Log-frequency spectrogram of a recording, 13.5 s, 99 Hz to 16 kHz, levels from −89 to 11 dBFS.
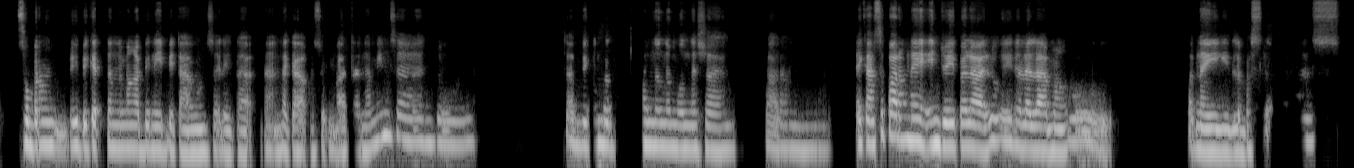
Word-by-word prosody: sobrang 200 -1 +2
bibigat 190 -1 +2
na 190 - -2
ng 180 - 0
mga 180 -1 0
binibitawang 165 -2 +1
salita 155 -3 -4
na 170 -2 -5
nagkakasumbatan 170 0 -4
na - - -2
minsan, 225 -3 -1
gano'n. 205 0 -4 0.9
Sabi 210 -5 -2
ko 210 - -1
mag-ano 195 +1 -2
na 190 - +1
muna 180 -1 0
siya 175 0 -3 0.3
parang, 180 0 -6 0.6
eh, 210 - +1
kaso 210 +5 +1
parang 245 -2 +4
na-e-enjoy 200 -2 +6
pa 195 - +3
lalo 190 +4 +3
eh, 215 -2 0
nalalaman 175 -3 +3
ko 220 +5 -2 0.8
panay 165 -2 +3
labas-labas, 220 - -6
190 Hz, 135 wpm, -22 LUFS, 170-210 Hz, 0.9 s, na-e-enjoy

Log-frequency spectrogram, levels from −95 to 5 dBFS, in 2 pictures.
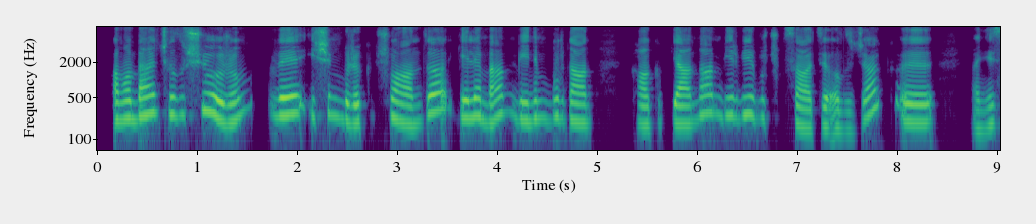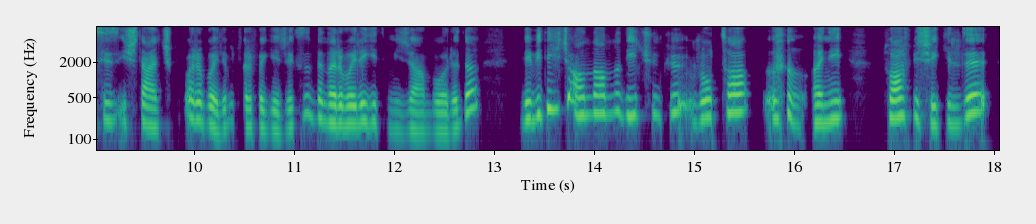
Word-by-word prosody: "Ama 220 +2 +1
ben 260 +3 +5
çalışıyorum 260 - +2 0.2
ve 255 +2 +7
işimi 245 -3 -2
bırakıp 195 +3 -2
şu 240 - -3
anda 200 +10 +3
gelemem, 245 +2 +1
benim 220 +1 -3
buradan 205 -5 0 0.4
kalkıp 185 +1 -5
gelmem 250 +9 +1
1-1.5 255 -2 -5
saati 170 -1 +1
alacak. 155 - -3 0.2
Iıı, 195 0 +2 0.4
hani, 155 +4 -8
siz 205 +3 +2
işten 185 -2 -1
çıkıp 165 - -11
arabayla 185 -8 +1
bu - - -18
tarafa 165 -4 -4
geleceksiniz, 160 - -7
ben 225 - -1
arabayla 185 0 +4
gitmeyeceğim 150 -7 -8
bu 140 -1 -3
arada 160 - +1 0.4
ve 220 +1 +2
bir 260 - 0
de 335 - +5
hiç 325 +9 +1
anlamlı 275 - 0
değil 255 +1 -1
çünkü 275 - -7
rota, 280 +6 +4 0.6
hani, 200 +4 +1 0.4
tuhaf 240 +2 +4
bir 230 - -3
şekilde 190 +9 +2
220 Hz, 140 wpm, -25 LUFS, 185-260 Hz, 0.6 s, ve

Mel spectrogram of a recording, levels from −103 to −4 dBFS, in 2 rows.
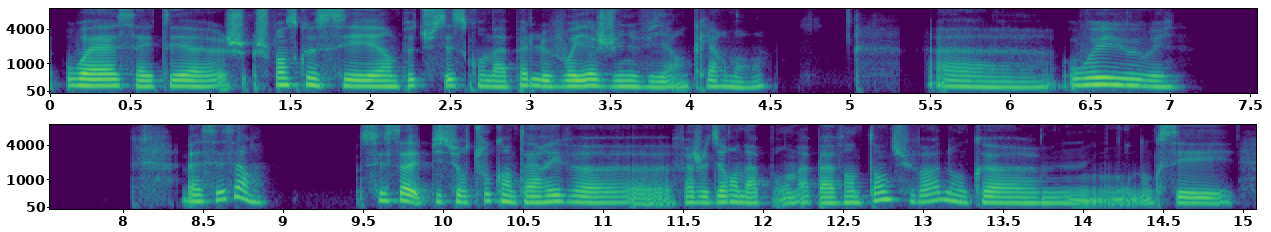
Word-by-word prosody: ouais, 185 -1 +7
ça 180 -2 -1
a - - +3
été, 165 +1 +2
heu, 165 +1 0
je - - +1
je - - -2
pense 205 0 +3
que 205 0 +2
c'est 175 -3 +3
un 165 0 +2
peu, 180 - -3
tu 185 - -5
sais, 180 - 0
ce 185 - -2
qu'on 170 -2 -4
appelle 160 +4 -1
le 165 - +3
voyage 170 +2 +3
d'une 165 0 0
vie, 150 -1 -3
hein, 165 - -5
clairement, 165 -2 -4 1.1
hein, 150 -3 -3 0.2
heu, 190 - 0
oui, 210 0 +6
oui, 190 - +3
oui. 155 -2 -4 1.3
Bah, 190 - +2
c'est 230 +6 -1
ça 255 - 0 0.6
c'est 215 - -3
ça 210 -1 +5
et - - +1
puis 185 - -2
surtout 180 +2 -2
quand 190 -3 0
tu 170 - -2
arrives, 175 +2 +2
heu 155 -3 -1
enfin, 165 - -4
je 165 - -1
veux - - +1
dire 175 +2 0
on 175 - +1
a 155 0 0
p 155 - -18
on 150 - -3
a 165 - -3
pas 155 -1 +1
20 165 +5 -3
ans, 235 - +3
tu 245 -6 -5
vois, 190 +5 -2
donc, 180 -8 -3
hem, 155 - -1 0.3
donc, 75 - -7
c'est 150 0 -1
165 Hz, 230 wpm, -33 LUFS, 155-185 Hz, 1.3 s, ouais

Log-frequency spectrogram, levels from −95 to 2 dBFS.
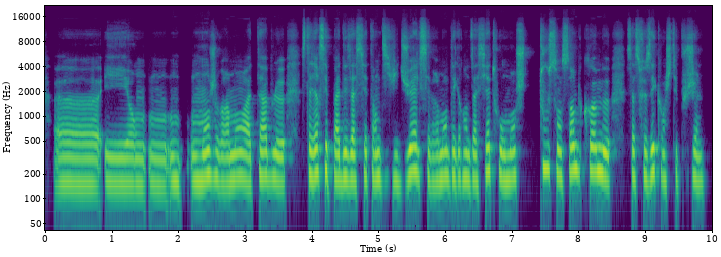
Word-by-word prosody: heu 155 -1 0
et 155 -1 0
on 155 0 -2
on 150 -1 -3
on 165 -1 -2
on 165 - -1
mange 180 +2 +2
vraiment 170 +2 +1
à 160 -2 +2
table, 180 +2 +1
heu, 160 -1 +2 0.2
c'est-à-dire 195 +1 +3
c'est 210 +2 +1
pas 175 -3 +3
des 180 0 +2
assiettes 175 +2 0
individuelles, 175 +3 +1
c'est 190 -2 -3
vraiment 170 +3 0
des 185 0 0
grandes 180 -1 -1
assiettes, 185 +5 -1
où 185 - +4
on - - +2
mange 180 +2 -1 0.2
tous 230 -3 -1
ensemble 210 +3 +2
comme, 210 -1 +3
heu, 175 - +4 0.2
ça 185 - -3
se - - -7
faisait 190 +2 +2
quand 200 -3 -6
j'étais 165 - -8
plus - - -13
jeune. 170 -3 -2
175 Hz, 215 wpm, -20 LUFS, 160-185 Hz, 0.2 s, où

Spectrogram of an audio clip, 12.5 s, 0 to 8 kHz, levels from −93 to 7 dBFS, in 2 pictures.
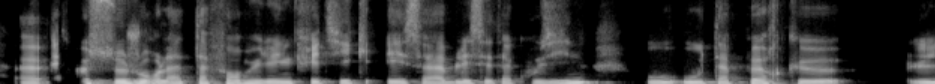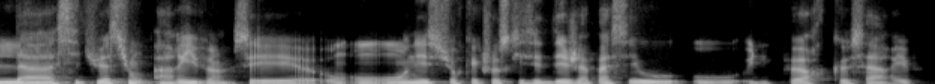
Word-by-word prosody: Heu, - - +1
est-ce - - -5
que 160 - +1
ce 155 0 +6
jour-là 145 +2 +4
tu 155 - -6
as 145 - +3
formulé 140 -3 +2
une 130 - +3
critique 135 +6 -1
et 135 +2 +2
ça 120 -5 -1
a 120 - +3
blessé 120 0 0
ta 120 - -3
cousine 145 - +1 0.4
ou 115 0 +1
ou 120 0 +4
tu 115 -1 -2
as 110 - +3
peur 145 +7 +1
que 130 0 0 0.4
la 115 -2 +3
situation 120 +4 -1
arrive? 105 -4 0
C'est 95 0 -1
heu, - - -5
on - - -7
on 110 +1 -3
on 110 - +1
est 115 - +4
sur 110 0 -4
quelque 110 -1 -7
chose 115 0 -1
qui 110 - -7
s'est 100 -3 -3
déjà 115 +4 +1
passé 115 +6 -2
ou 135 -7 0
ou 95 -3 -8
une 100 0 -11
peur 120 0 -3
que 105 - -6
ça 100 -2 -3
arrive? 95 0 -10
120 Hz, 215 wpm, -24 LUFS, 110-135 Hz, 0.4 s, ce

